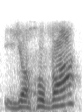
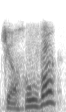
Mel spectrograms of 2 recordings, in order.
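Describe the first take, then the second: First: The name begins with a Y sound. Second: The name begins with a J sound. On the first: "Some people uh, pronounce it uh" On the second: "some people pronounce it Jehovah"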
